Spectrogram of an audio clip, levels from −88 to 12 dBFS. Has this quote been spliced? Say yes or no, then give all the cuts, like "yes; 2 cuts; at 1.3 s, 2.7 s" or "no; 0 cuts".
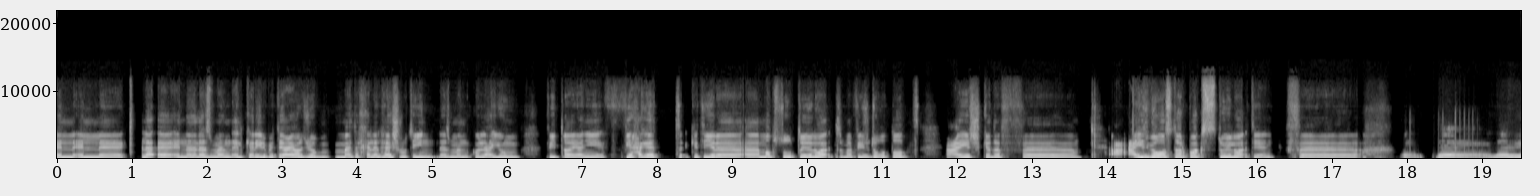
yes; 1 cut; at 16.3 s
